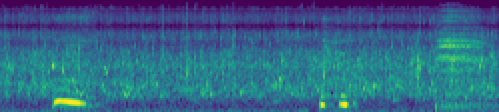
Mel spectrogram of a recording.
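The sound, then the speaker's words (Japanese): Water poured over a person's head to rinse off slime: a faint, continuous trickling wash that runs steadily throughout, broken by a few brief squeaky tones. “あとは頭からも水をかけてと。”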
